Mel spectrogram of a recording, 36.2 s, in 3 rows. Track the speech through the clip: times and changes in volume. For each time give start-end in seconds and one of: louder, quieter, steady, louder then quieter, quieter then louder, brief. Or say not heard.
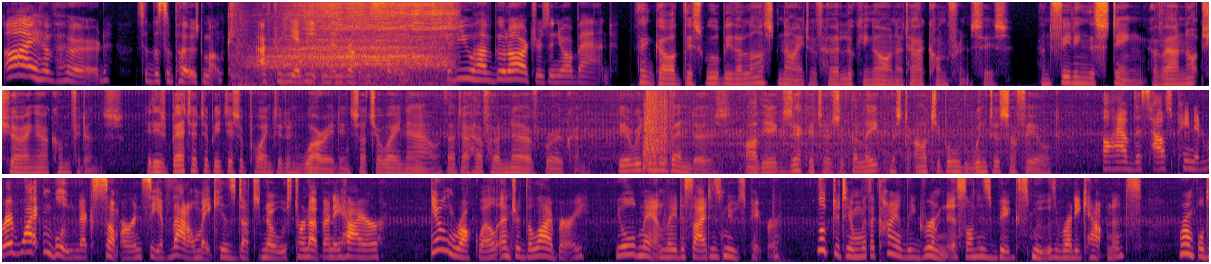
0.0-36.1 steady.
